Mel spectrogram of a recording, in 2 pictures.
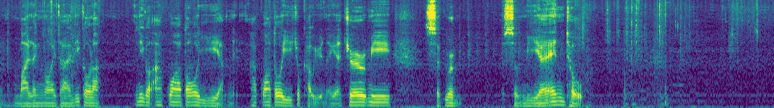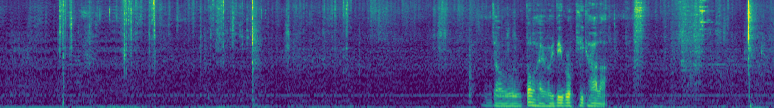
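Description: Plastic card cases tap and clatter as hands handle them.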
